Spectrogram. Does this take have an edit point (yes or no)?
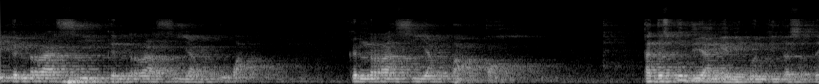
no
